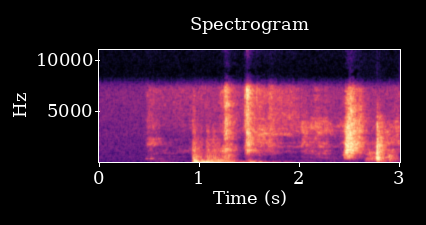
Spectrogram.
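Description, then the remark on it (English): A door swings shut with a solid, low thud, followed by a few lighter knocks and clicks as it settles into the frame. No one speaks. “Let me shut the door a second.”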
